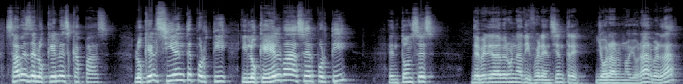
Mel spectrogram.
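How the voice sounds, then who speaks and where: A man from Latin America preaching a sermon who asks his listeners questions and answers them, moving between hushed pleading and loud emphasis. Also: sits high.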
